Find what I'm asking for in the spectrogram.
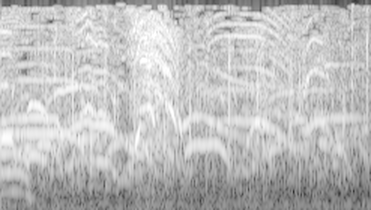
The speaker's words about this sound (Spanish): Así que un aplauso para ustedes, emprendedores de este Ecuador amazónico.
